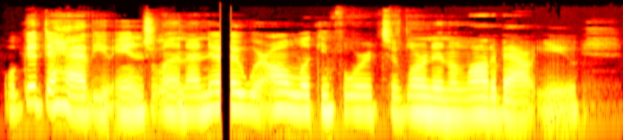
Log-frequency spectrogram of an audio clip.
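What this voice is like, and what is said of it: Southern American accent. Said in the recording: “my southern accent.”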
